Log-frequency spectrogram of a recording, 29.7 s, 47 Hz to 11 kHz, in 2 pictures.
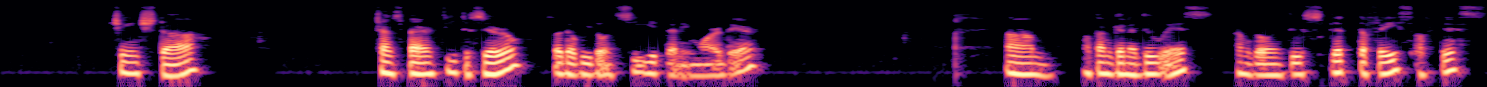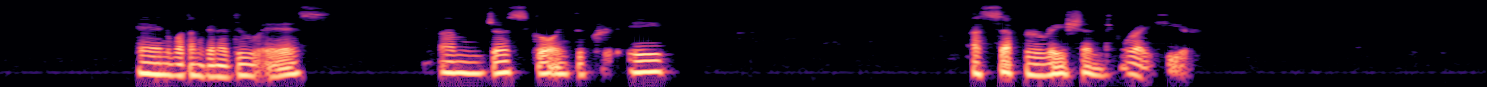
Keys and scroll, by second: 1.6 Escape, 19.1 Escape, 24.7 Escape.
